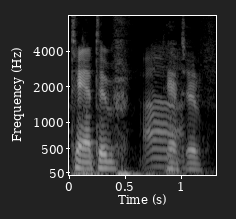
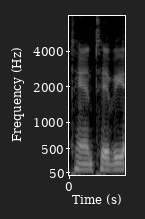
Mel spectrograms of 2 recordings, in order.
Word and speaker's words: Tantive: That's the way that I pronounced it growing up, and then I think I heard George one time call it Tantivy, and I was like, that's weird, that's cool, I'm stealing it.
